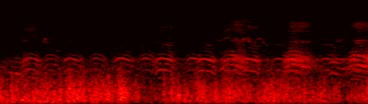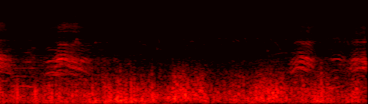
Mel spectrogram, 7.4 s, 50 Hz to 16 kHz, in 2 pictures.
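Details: Repeated arched whistling notes from plumed whistling-ducks, recorded in August 2023 on Queensland's Sunshine Coast, come in clustered bursts over constant loud background rumble.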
